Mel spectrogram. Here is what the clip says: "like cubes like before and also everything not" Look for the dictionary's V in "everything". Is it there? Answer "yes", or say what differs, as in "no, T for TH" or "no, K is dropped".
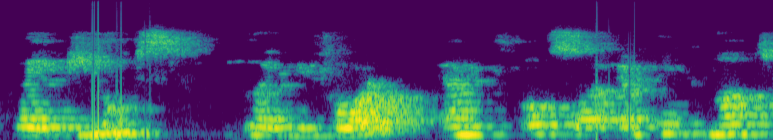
no, V is dropped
